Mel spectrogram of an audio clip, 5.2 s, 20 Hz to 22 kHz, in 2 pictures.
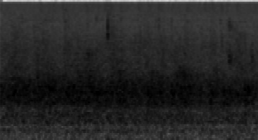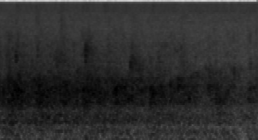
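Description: A dinner audience at a 60th anniversary gala applauds steadily, a dense, even wash of many hands clapping in a large banquet room that tapers slightly toward the end.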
